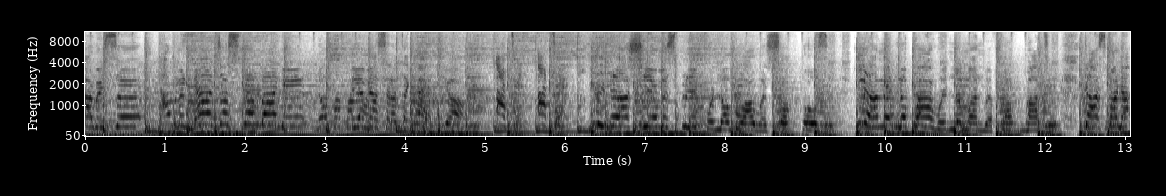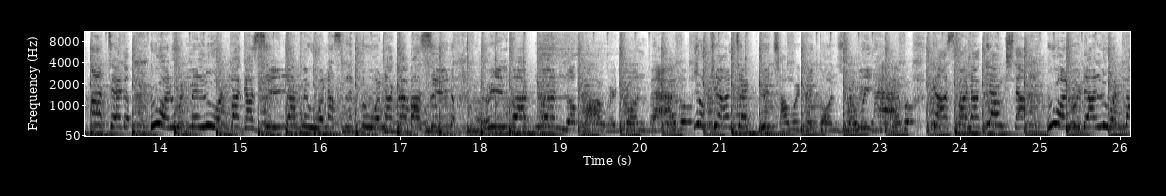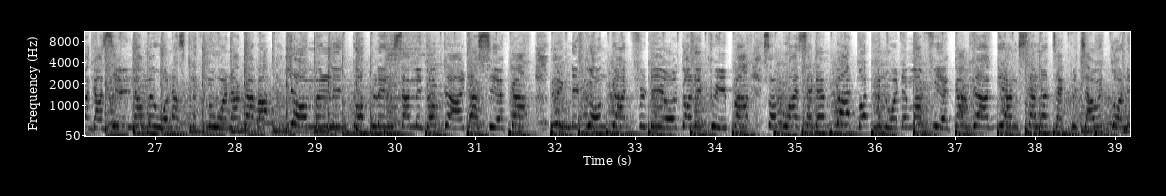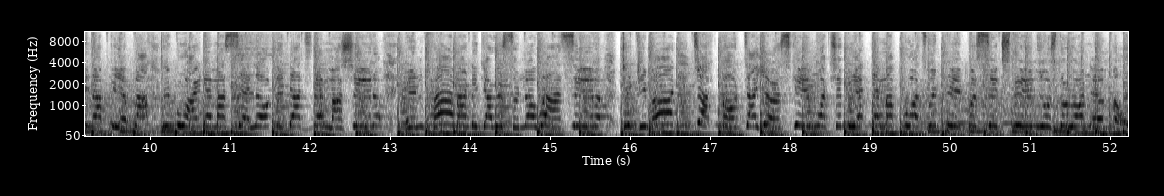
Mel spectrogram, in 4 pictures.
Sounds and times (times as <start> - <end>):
Music: 0.0 - 52.2.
